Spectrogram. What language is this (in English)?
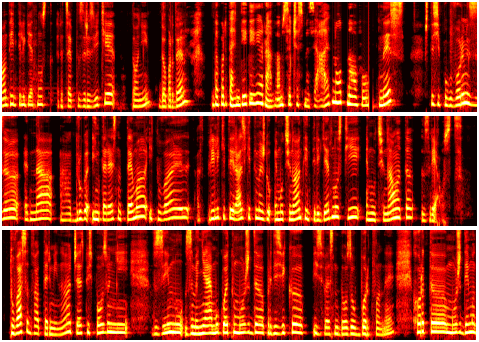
Bulgarian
